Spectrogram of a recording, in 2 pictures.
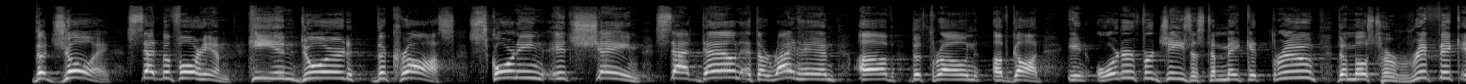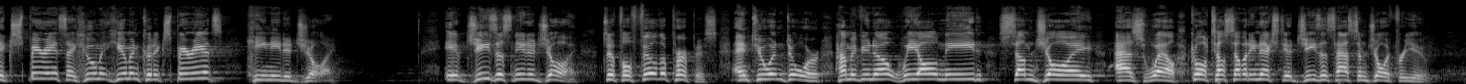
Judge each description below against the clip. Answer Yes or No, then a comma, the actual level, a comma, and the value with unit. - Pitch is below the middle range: No, high, 235 Hz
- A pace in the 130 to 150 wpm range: No, average, 160 wpm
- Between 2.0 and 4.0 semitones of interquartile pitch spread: No, average, 4.6 semitones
